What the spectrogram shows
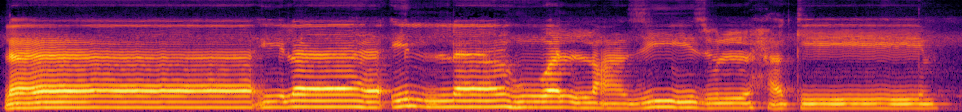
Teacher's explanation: Lanya di sini harus dibaca panjang karena mad bertemu dengan huruf alif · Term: mad jaiz munfasil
